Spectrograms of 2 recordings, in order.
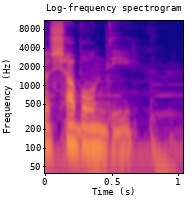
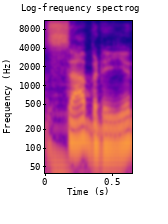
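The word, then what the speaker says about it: Sabaody: Shabondi because it comes from the word shabondama, which means bubble. Oh. Yeah. The Japanese word for bubble is shabondama, so Shabondi. Because I was always like, why do they not pronounce it Sabity, innit?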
